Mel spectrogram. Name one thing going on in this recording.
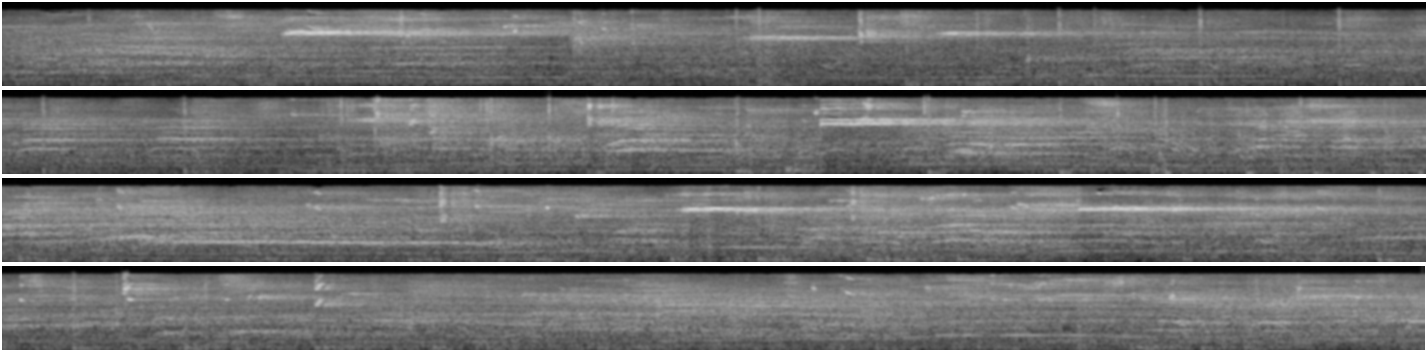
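Young women call out to each other, echoing in a large hall.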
